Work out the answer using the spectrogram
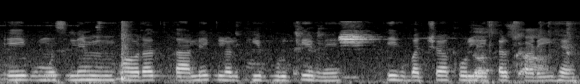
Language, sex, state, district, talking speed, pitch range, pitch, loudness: Hindi, female, Bihar, West Champaran, 145 wpm, 190-205 Hz, 195 Hz, -16 LUFS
